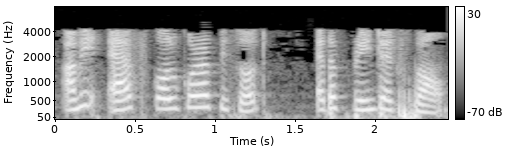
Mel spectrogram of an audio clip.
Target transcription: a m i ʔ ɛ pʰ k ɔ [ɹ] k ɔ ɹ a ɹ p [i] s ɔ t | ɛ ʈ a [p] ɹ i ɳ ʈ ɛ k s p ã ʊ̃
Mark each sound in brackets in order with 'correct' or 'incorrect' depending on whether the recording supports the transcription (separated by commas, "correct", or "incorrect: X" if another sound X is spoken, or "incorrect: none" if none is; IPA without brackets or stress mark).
incorrect: l, correct, correct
